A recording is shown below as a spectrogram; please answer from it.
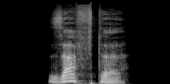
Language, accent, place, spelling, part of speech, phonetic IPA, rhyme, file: German, Germany, Berlin, Safte, noun, [ˈzaftə], -aftə, De-Safte.ogg
- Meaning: dative singular of Saft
